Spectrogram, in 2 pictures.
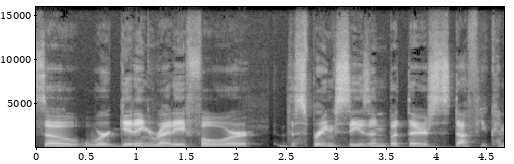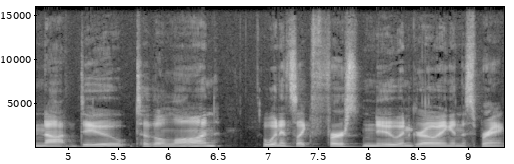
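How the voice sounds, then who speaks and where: At a fairly slow pace, a man with an American accent talks in an ordinary speaking voice of medium pitch with ordinary pitch variation. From US Northwest. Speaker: landscaper and education director. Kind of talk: casual chat. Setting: studio.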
